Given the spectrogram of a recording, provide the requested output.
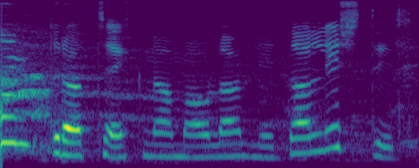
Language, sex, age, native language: Icelandic, male, 9, Icelandic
